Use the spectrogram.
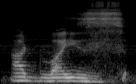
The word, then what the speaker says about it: advise: Okay, so in that case it is a noun, whereas here it is actually advise.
